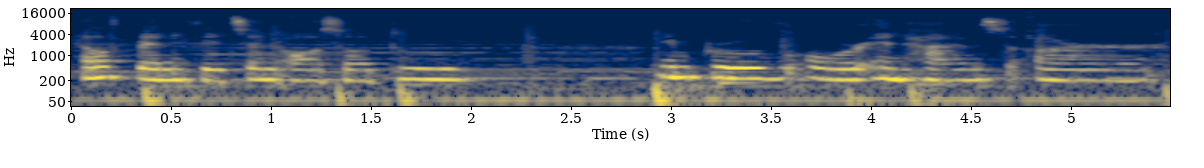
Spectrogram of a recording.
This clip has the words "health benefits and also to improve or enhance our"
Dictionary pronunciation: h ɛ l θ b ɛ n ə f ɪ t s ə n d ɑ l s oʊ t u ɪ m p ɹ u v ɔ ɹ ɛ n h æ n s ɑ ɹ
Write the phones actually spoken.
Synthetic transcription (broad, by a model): h ɛ l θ b ɛ n ə f ɪ t s ə n d ɑ l s oʊ t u ɪ m p ɹ u v ɔ ɹ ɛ n h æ n s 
